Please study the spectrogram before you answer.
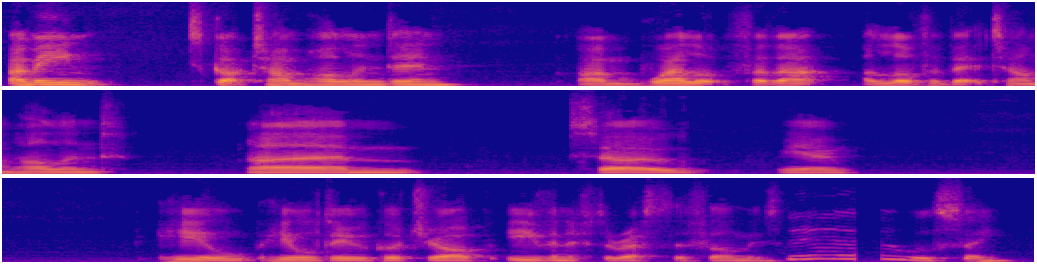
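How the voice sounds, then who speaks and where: A British man with a medium-pitched voice talks as a podcast co-host. His delivery is casual and conversational, with light-hearted banter, as in an informal chat about games and films. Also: expressive, moderate pace, lo-fi sound.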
